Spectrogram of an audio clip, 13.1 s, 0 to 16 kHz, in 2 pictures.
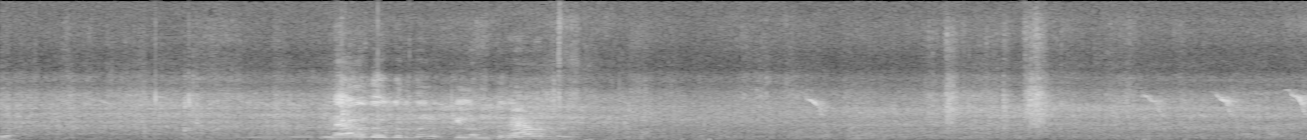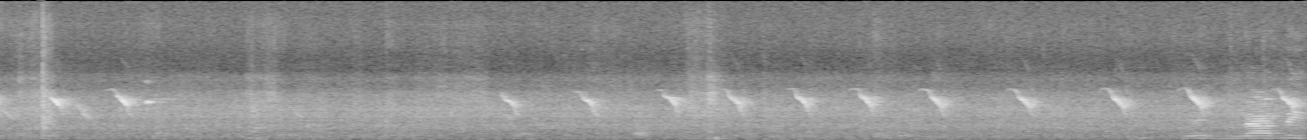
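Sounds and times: bird chirping: 5.7s - 7.5s, 9.0s - 13.0s.

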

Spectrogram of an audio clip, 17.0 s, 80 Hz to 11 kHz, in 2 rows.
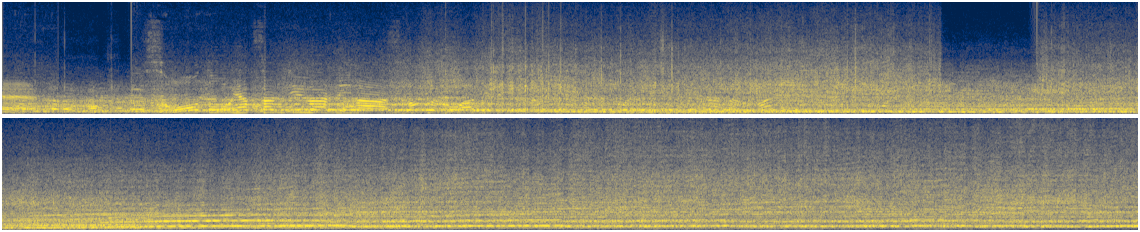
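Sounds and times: racing motorcycles accelerating: 0.0s - 17.0s.

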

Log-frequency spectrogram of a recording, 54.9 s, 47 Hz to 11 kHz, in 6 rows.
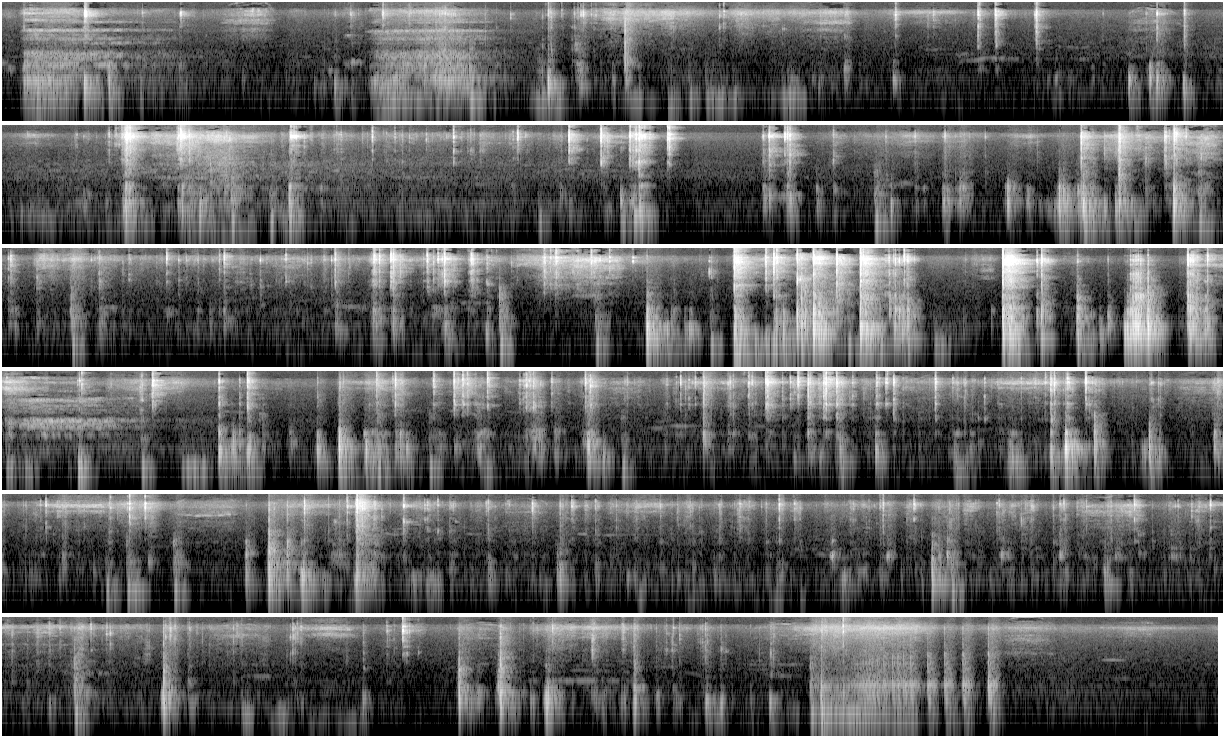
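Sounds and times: screwdriver clicks and scrapes: 9.9s - 25.2s, 28.5s - 52.5s.

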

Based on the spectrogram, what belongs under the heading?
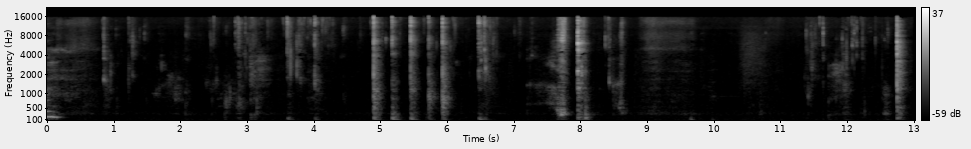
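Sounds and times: wet chewing and lip smacks: 0.8s - 4.6s, 11.4s - 12.8s.

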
